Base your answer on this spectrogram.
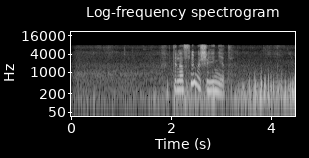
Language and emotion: Russian, positive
